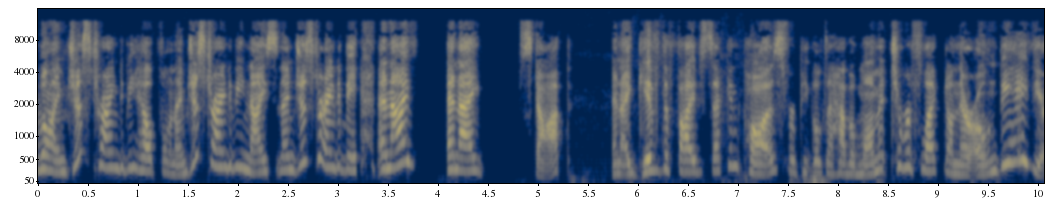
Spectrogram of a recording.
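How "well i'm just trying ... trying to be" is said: plain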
